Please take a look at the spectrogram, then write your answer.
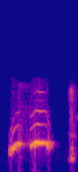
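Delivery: high-pitched woo-hoo; celebratory whoop. Real, not acted. Guest celebrating nearly ten years together, gleeful whoop. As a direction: let out a high, happy cheer.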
